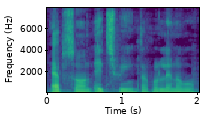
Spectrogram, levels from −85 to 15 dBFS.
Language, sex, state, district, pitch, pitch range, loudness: Bengali, male, Tripura, West Tripura, 130 Hz, 125-135 Hz, -19 LUFS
